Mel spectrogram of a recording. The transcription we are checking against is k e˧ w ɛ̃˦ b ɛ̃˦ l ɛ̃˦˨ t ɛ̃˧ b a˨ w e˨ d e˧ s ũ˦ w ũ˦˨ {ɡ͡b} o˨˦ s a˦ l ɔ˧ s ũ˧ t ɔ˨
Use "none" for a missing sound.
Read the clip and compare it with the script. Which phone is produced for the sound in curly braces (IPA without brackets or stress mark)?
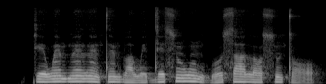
ɡ͡b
